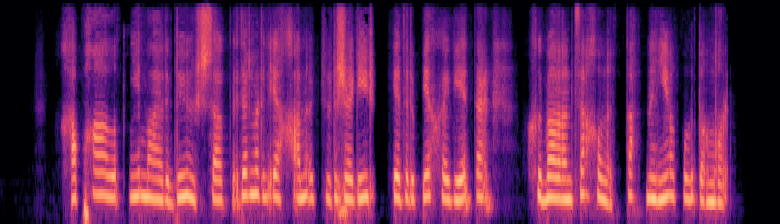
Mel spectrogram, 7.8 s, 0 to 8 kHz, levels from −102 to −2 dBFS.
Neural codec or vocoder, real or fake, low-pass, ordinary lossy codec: codec, 16 kHz, 0.5 kbps, FunCodec, trained on Chinese and English, 25 frames a second; fake; 7.2 kHz; AAC, 48 kbps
